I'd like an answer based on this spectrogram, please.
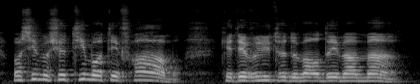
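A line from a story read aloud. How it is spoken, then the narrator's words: Lively exclamation. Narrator (French): s'écria Germaine avec vivacité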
